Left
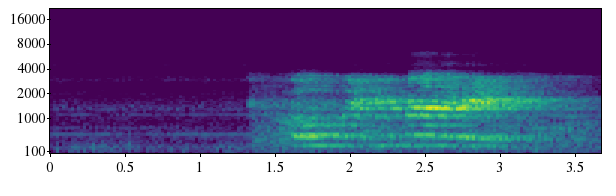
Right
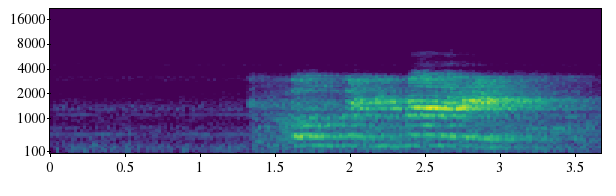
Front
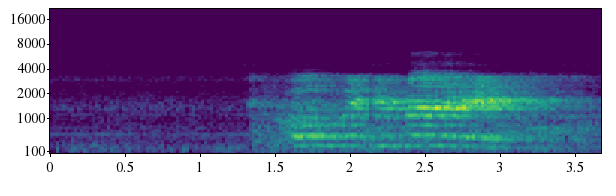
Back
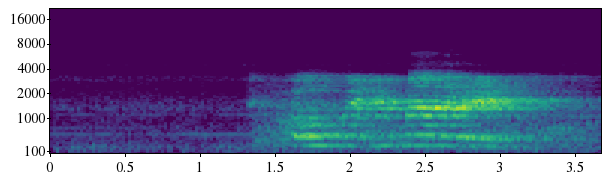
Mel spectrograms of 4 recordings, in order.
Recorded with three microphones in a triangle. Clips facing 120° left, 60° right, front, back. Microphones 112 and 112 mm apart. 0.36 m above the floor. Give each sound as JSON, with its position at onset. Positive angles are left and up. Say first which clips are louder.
{"t": 1.3, "sound": "a shout", "louder": "left 1 dB, back 1 dB", "azimuth_deg": 65, "distance_m": 1.6}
